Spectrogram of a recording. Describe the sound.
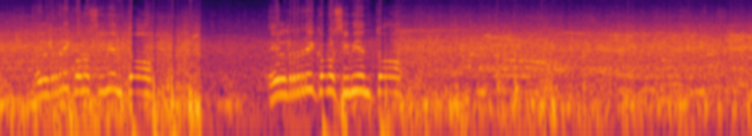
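A stadium crowd applauds and roars as a player leaves the pitch during a Gimnasia de Jujuy vs Gimnasia y Tiro football match. The dense, steady cheering runs throughout beneath an excited commentator's voice.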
